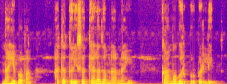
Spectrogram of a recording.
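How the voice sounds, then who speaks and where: A woman voicing a brisk teasing young husband. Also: medium pitch, steady tone, warm tone, slightly rough, lightly acted. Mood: firm. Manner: firm, then playful.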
